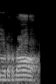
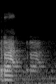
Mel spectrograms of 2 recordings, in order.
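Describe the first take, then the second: First: The letter name ends in a rounded 'o' vowel. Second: The letter name ends in an open 'a' vowel. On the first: The speaker calls it right. "Jadi vokalnya o ya" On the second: The speaker calls it wrong. "bukan ra"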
